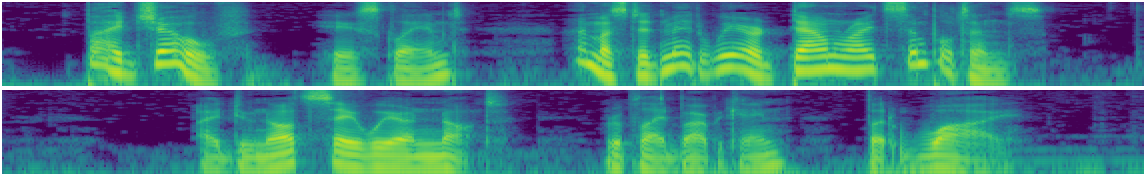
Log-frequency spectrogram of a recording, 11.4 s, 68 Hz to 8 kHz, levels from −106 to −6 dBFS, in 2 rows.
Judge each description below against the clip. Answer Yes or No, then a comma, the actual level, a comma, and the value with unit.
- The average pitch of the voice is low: Yes, low, 100 Hz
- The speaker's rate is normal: No, slow, 120 wpm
